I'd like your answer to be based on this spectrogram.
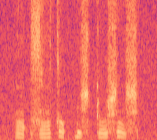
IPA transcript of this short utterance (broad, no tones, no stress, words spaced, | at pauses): aʔzatɔʔ ɗiʂʈɔʂæʂ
